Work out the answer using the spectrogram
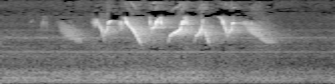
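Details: Common waxbill giving a rapid string of high, buzzy, zigzag notes in one short song phrase, rising then dropping repeatedly, with a low electrical-like hum in the background.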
